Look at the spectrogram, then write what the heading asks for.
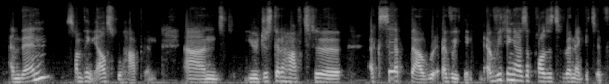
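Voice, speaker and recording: A woman from Saudi Arabia whose first language is Arabic, a fitness coach speaking as an interview guest in an animated, laughing way. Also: lowish voice, a little hiss or hum, rough recording. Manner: animated, laughs often, frequent restarts. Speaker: guest, strength and conditioning coach. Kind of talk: casual interview conversation.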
